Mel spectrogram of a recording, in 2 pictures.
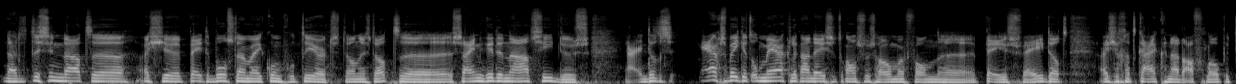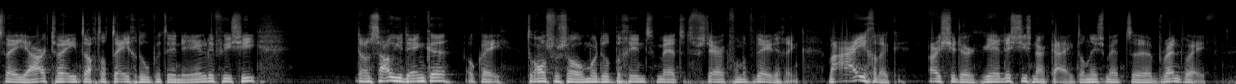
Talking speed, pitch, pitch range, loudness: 185 wpm, 125 Hz, 115-140 Hz, -23 LUFS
